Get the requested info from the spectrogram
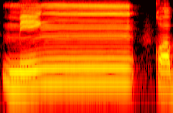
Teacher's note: নুন সাকিনের পরে কফটি হলো ইকফার হরফ তাহলে এই নুন সাকিনটা আমরা গুন্না সহিত পড়বো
